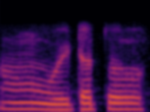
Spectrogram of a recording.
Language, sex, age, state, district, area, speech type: Bengali, male, 18-30, West Bengal, Nadia, rural, conversation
